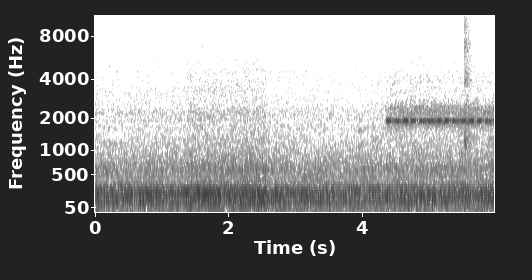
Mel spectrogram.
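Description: Inside a Bombardier Class 345 electric train running through a tunnel: a steady low rumble from the wheels and running gear. About four seconds in, a steady high-pitched whine sets in, and there is a single click shortly before the end.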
